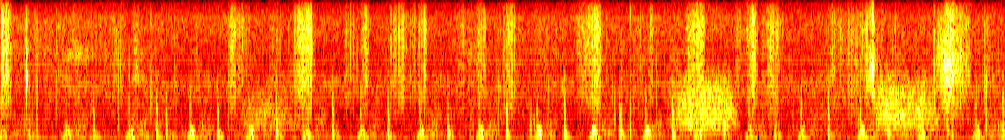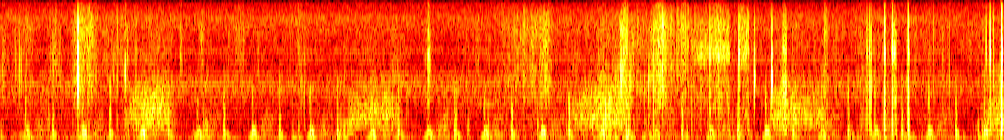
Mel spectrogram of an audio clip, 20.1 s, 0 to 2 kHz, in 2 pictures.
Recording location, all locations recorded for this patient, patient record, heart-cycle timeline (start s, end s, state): mitral valve (MV)
aortic valve (AV)+pulmonary valve (PV)+tricuspid valve (TV)+mitral valve (MV)
#Age: Child
#Sex: Female
#Height: 115.0 cm
#Weight: 19.6 kg
#Pregnancy status: False
#Murmur: Present
#Murmur locations: aortic valve (AV)+mitral valve (MV)+pulmonary valve (PV)+tricuspid valve (TV)
#Most audible location: pulmonary valve (PV)
#Systolic murmur timing: Early-systolic
#Systolic murmur shape: Decrescendo
#Systolic murmur grading: II/VI
#Systolic murmur pitch: Low
#Systolic murmur quality: Blowing
#Diastolic murmur timing: nan
#Diastolic murmur shape: nan
#Diastolic murmur grading: nan
#Diastolic murmur pitch: nan
#Diastolic murmur quality: nan
#Outcome: Abnormal
#Campaign: 2015 screening campaign
0.00	0.60	unannotated
0.60	0.76	S1
0.76	0.92	systole
0.92	1.04	S2
1.04	1.26	diastole
1.26	1.40	S1
1.40	1.54	systole
1.54	1.64	S2
1.64	1.86	diastole
1.86	2.00	S1
2.00	2.14	systole
2.14	2.28	S2
2.28	2.44	diastole
2.44	2.58	S1
2.58	2.72	systole
2.72	2.86	S2
2.86	3.00	diastole
3.00	3.14	S1
3.14	3.28	systole
3.28	3.42	S2
3.42	3.58	diastole
3.58	3.70	S1
3.70	3.84	systole
3.84	3.94	S2
3.94	4.14	diastole
4.14	4.28	S1
4.28	4.44	systole
4.44	4.58	S2
4.58	4.76	diastole
4.76	4.90	S1
4.90	5.02	systole
5.02	5.16	S2
5.16	5.34	diastole
5.34	5.50	S1
5.50	5.62	systole
5.62	5.72	S2
5.72	5.90	diastole
5.90	6.02	S1
6.02	6.18	systole
6.18	6.30	S2
6.30	6.44	diastole
6.44	6.56	S1
6.56	6.70	systole
6.70	6.80	S2
6.80	6.96	diastole
6.96	7.12	S1
7.12	7.22	systole
7.22	7.34	S2
7.34	7.48	diastole
7.48	7.58	S1
7.58	7.68	systole
7.68	7.80	S2
7.80	7.96	diastole
7.96	8.08	S1
8.08	8.26	systole
8.26	8.36	S2
8.36	8.56	diastole
8.56	8.70	S1
8.70	8.84	systole
8.84	8.98	S2
8.98	9.14	diastole
9.14	9.30	S1
9.30	9.46	systole
9.46	9.56	S2
9.56	9.74	diastole
9.74	9.86	S1
9.86	10.00	systole
10.00	10.10	S2
10.10	10.28	diastole
10.28	10.40	S1
10.40	10.56	systole
10.56	10.64	S2
10.64	10.82	diastole
10.82	10.98	S1
10.98	11.12	systole
11.12	11.22	S2
11.22	11.38	diastole
11.38	11.56	S1
11.56	11.68	systole
11.68	11.80	S2
11.80	11.98	diastole
11.98	12.12	S1
12.12	12.26	systole
12.26	12.38	S2
12.38	12.56	diastole
12.56	12.68	S1
12.68	12.82	systole
12.82	12.92	S2
12.92	13.12	diastole
13.12	13.24	S1
13.24	13.40	systole
13.40	13.54	S2
13.54	13.72	diastole
13.72	13.86	S1
13.86	14.00	systole
14.00	14.12	S2
14.12	14.30	diastole
14.30	14.44	S1
14.44	14.56	systole
14.56	14.68	S2
14.68	14.86	diastole
14.86	15.00	S1
15.00	15.14	systole
15.14	15.26	S2
15.26	15.44	diastole
15.44	15.58	S1
15.58	15.72	systole
15.72	15.84	S2
15.84	16.02	diastole
16.02	16.18	S1
16.18	20.10	unannotated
